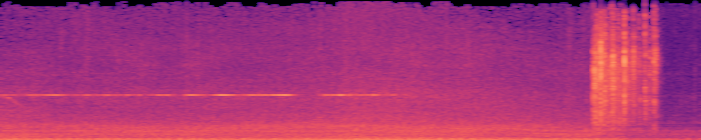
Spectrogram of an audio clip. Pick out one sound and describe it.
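A bus engine slows down and settles as the bus comes to a stop.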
